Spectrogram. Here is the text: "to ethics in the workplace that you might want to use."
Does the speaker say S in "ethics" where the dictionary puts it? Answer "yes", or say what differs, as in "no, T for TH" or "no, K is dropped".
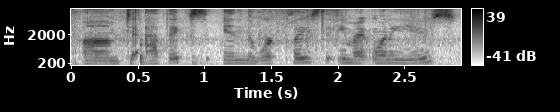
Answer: yes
